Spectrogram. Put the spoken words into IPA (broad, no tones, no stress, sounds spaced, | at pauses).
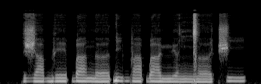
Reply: ʒ a b e ɓ a n ɜ ɗ i b a ɓ a mʲ ɐ ŋ͡ǀ ɐ t͡ʃ i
